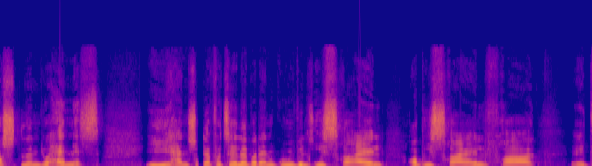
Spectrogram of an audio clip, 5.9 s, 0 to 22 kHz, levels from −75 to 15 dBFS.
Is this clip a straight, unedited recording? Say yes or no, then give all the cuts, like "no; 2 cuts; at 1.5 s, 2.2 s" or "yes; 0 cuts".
no; 4 cuts; at 1.9 s, 2.5 s, 3.1 s, 4.2 s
